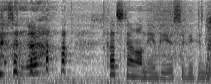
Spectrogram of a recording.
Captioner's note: laughing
